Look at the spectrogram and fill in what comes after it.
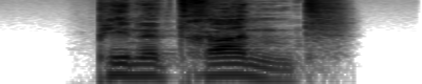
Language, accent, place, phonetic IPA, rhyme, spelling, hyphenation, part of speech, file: German, Germany, Berlin, [peneˈtʁant], -ant, penetrant, pe‧ne‧trant, adjective, De-penetrant.ogg
- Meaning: 1. piercing 2. penetrating 3. pushy, obtrusive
